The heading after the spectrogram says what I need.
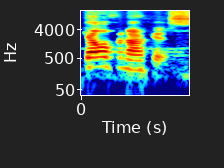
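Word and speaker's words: Galifianakis: Galif Galifanakis.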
